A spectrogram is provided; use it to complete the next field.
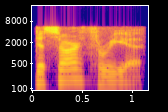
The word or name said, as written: dysarthria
